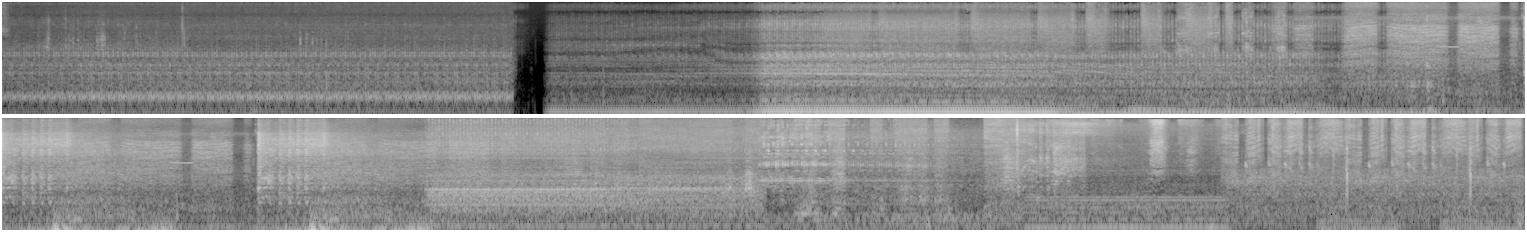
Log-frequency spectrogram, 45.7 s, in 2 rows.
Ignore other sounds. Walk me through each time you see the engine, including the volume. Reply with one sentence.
The engine can be heard from 0.0 to 45.6 s, getting louder then quieter.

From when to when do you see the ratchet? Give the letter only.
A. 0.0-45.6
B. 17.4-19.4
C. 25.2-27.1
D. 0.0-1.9
B.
